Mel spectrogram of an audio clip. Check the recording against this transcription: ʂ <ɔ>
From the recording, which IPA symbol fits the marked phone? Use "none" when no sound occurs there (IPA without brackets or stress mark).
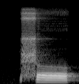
o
